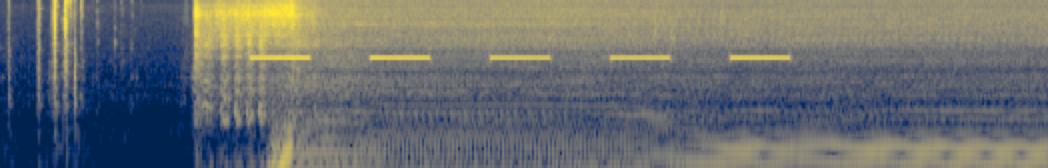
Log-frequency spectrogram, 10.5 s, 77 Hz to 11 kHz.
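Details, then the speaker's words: Toyota Yaris with a swapped-in 1ZZ throttle body, started after the throttle body was cleaned and the intake lowered: the starter cranks briefly, then it catches and holds a steady, even idle under a once-a-second chime. "it looks like it's holding steady"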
